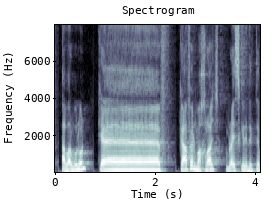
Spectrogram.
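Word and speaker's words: كاف: কাফের মাখরাজ হলো জিহ্বার গোড়া থেকে একটু আগে বাড়িয়ে তার বরাবর উপরে তালির সঙ্গে লাগিয়ে উচ্চারিত হয়। তাহলে আমরা কফ যেখান থেকে উচ্চারণ করেছি একটু আগে বাড়িয়ে সেখান থেকে আমরা তার বরাবর উপরে তালের সঙ্গে লাগিয়ে হরফটি উচ্চারণ করব।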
